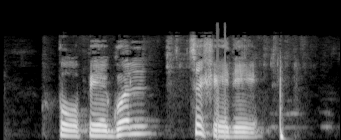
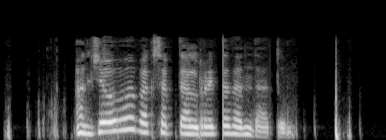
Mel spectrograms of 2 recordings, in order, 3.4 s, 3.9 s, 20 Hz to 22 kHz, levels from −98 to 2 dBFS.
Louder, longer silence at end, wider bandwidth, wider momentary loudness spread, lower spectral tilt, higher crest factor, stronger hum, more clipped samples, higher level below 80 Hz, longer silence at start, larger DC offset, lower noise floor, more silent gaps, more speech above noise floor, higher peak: about the same, -15 LUFS vs -15 LUFS; first, 0.55 s vs 0.35 s; first, 11 kHz vs 7.6 kHz; about the same, 11 LU vs 13 LU; second, -6 dB/octave vs -8 dB/octave; about the same, 16 dB vs 14 dB; neither; neither; about the same, -46 dBFS vs -44 dBFS; first, 0.6 s vs 0.05 s; neither; first, -54 dBFS vs -42 dBFS; neither; first, 41 dB vs 28 dB; about the same, 0 dBFS vs -2 dBFS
